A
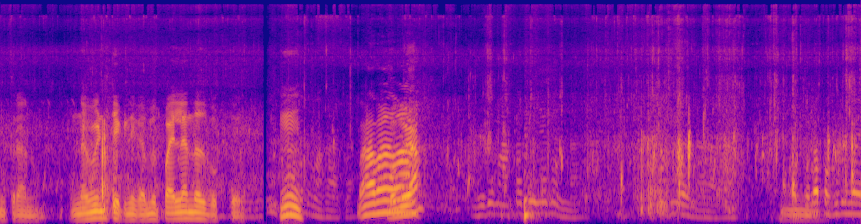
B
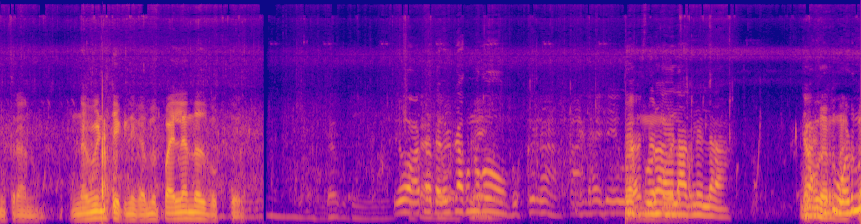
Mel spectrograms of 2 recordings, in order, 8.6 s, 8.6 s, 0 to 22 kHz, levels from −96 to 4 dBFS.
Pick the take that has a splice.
B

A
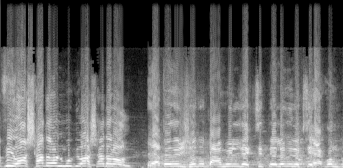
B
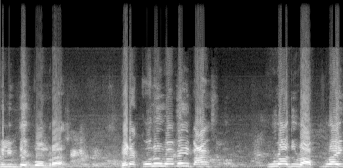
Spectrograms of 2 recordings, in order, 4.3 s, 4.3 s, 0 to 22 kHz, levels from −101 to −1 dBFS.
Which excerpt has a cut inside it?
A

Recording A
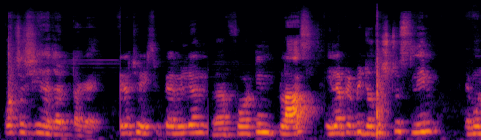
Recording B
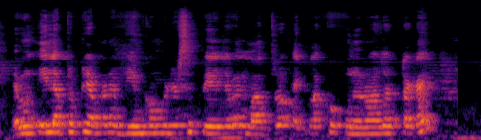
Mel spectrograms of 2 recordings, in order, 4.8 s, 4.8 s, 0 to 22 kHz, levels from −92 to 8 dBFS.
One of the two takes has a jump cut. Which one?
A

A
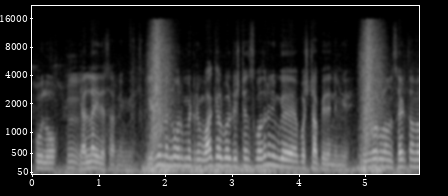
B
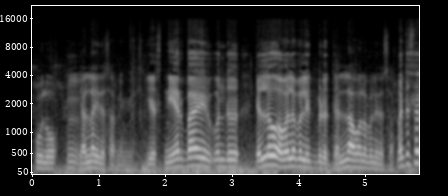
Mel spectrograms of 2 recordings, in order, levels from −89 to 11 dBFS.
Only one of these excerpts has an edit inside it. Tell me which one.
A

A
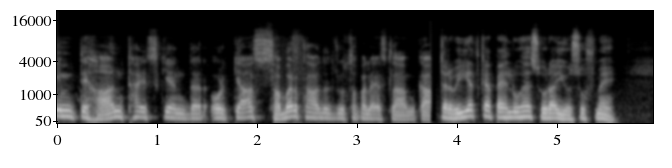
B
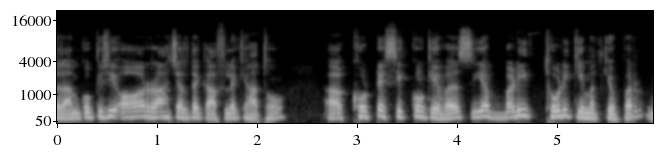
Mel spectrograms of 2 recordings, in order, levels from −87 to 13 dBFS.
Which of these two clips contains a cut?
A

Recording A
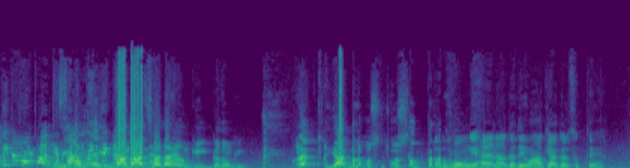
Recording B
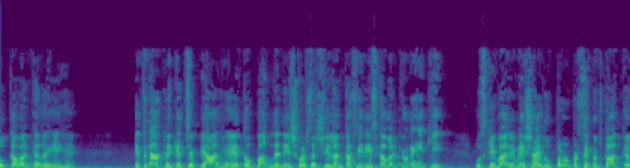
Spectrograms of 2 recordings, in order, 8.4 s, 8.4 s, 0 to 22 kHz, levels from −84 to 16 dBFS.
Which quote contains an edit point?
A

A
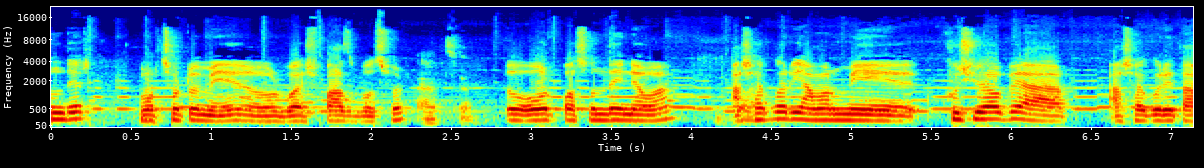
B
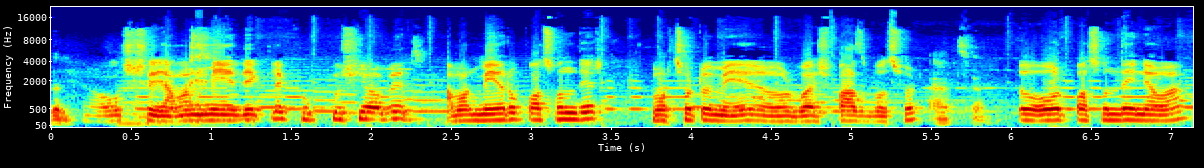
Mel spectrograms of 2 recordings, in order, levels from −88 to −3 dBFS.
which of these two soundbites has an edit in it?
B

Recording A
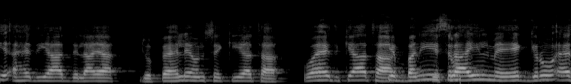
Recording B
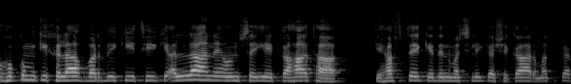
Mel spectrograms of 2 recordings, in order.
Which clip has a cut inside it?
A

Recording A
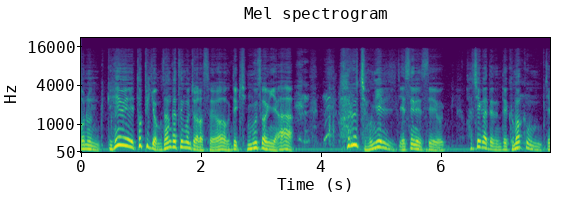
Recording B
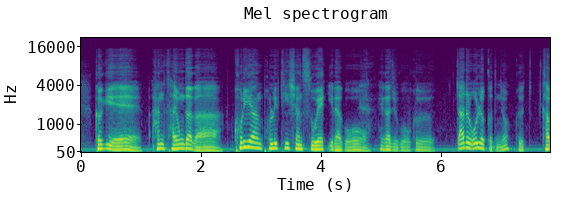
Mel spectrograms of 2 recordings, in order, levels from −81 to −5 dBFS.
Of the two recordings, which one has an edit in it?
A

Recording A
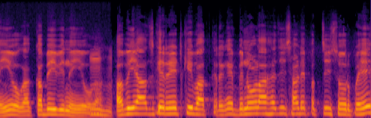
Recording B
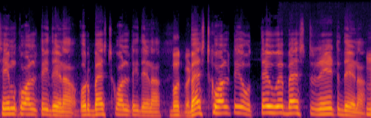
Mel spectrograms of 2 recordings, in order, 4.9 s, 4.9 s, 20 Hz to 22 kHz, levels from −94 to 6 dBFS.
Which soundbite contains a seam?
A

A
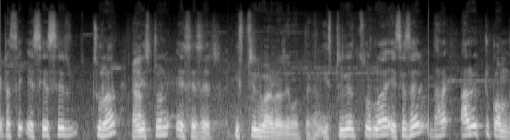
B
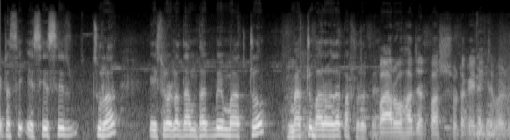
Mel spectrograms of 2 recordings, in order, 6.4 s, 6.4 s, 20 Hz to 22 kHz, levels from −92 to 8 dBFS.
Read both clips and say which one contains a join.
A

